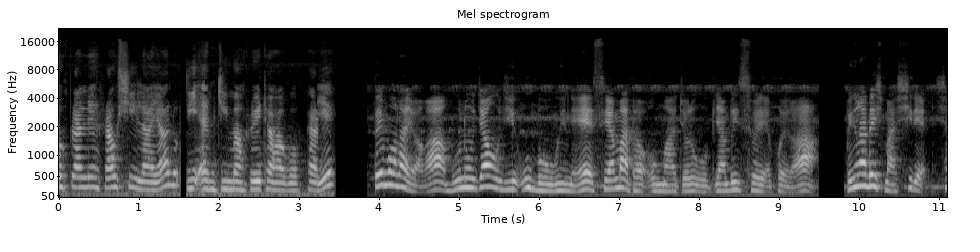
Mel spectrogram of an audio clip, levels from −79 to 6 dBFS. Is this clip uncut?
no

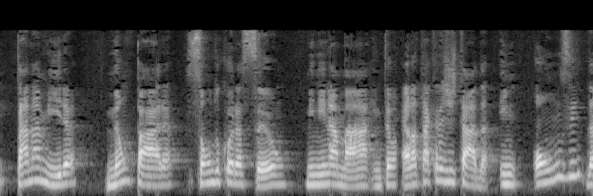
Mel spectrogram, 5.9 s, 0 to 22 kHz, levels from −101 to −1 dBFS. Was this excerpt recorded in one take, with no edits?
no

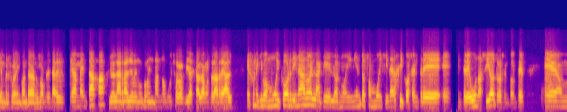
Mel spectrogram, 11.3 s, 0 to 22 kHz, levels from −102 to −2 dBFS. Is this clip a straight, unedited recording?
no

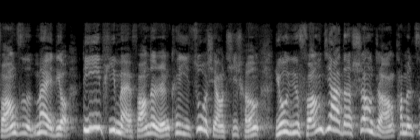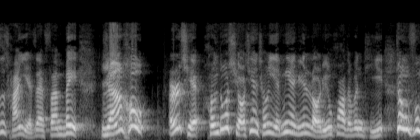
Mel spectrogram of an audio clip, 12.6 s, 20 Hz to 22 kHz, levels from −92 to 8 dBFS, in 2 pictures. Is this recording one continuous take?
no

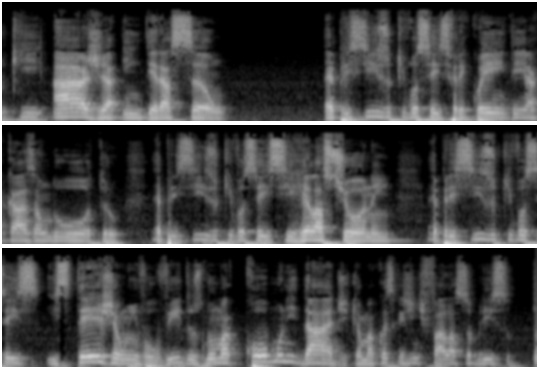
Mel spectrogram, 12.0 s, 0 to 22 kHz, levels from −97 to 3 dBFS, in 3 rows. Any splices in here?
no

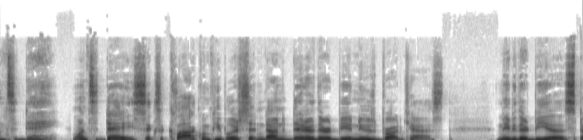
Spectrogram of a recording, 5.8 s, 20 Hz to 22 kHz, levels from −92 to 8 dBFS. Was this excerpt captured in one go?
yes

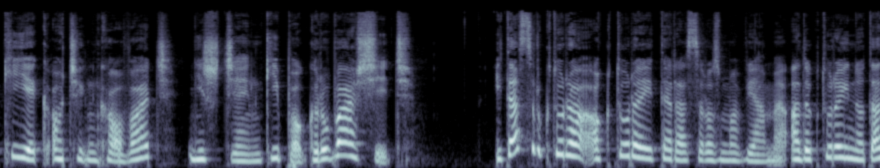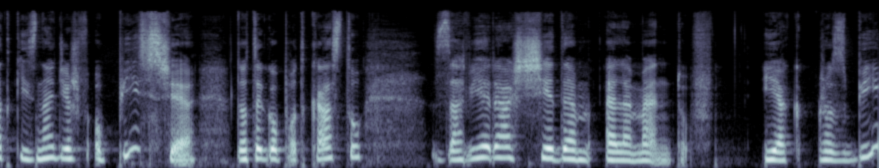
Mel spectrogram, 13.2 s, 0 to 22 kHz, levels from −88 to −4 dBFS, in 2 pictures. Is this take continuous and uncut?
yes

